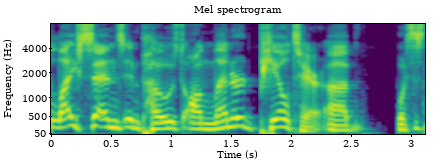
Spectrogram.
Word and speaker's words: Peltier: also commuting the life sentence imposed on Leonard pelter uh what's his name Peltier it's hard for me to pronounce that it's a French name he's an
